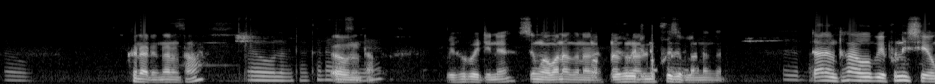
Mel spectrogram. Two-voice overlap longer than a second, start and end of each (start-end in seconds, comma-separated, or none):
none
